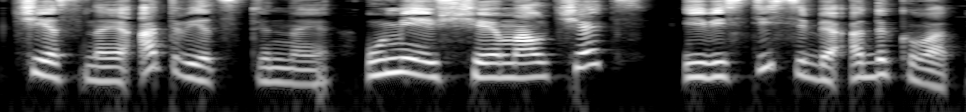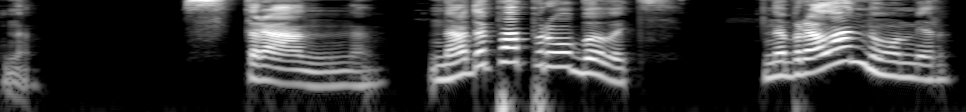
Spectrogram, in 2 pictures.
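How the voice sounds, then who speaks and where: A woman narrating a first-person audiobook in an expressive, lively reading. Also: medium pitch.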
